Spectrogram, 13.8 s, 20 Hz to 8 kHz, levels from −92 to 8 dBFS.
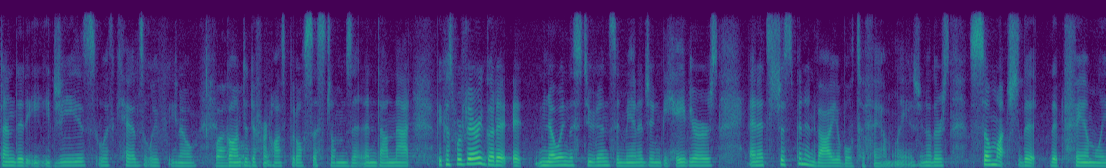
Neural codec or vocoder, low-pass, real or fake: codec, 16 kHz, 2 kbps, FunCodec, trained on Chinese and English, 25 frames a second; 7.2 kHz; fake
